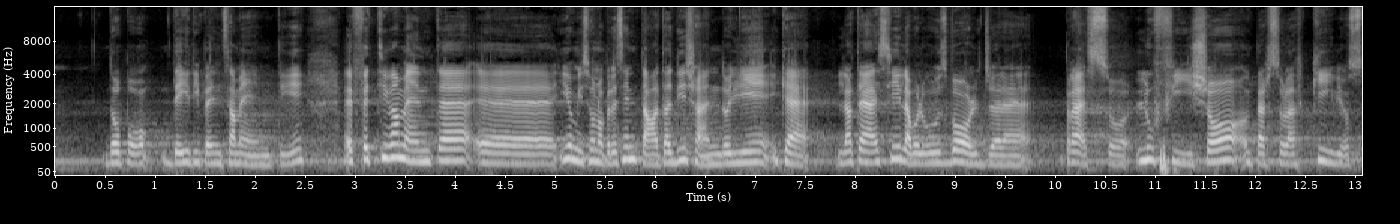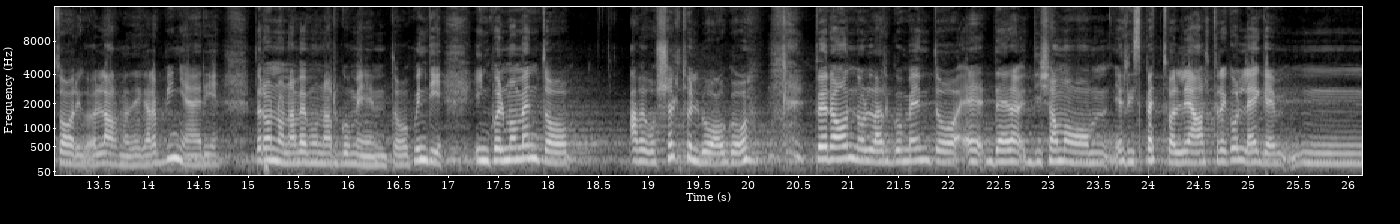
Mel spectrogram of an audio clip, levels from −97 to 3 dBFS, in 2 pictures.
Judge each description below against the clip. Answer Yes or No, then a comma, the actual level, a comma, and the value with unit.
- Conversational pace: No, slow, 110 wpm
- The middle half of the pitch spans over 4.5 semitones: No, average, 3.8 semitones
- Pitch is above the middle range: Yes, high, 200 Hz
